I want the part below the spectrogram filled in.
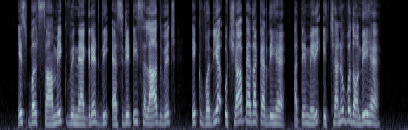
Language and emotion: Punjabi, happy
